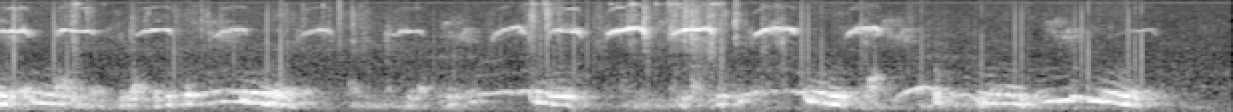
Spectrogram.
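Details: Istanbul pigeons with pearl or red eyes, low rolling, gurgling coos repeated in bursts of about a second with short pauses, accompanied by thin high chirping notes and occasional clicks.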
